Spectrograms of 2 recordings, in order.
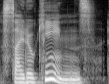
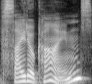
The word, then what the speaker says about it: cytokines: I had always thought that that word was pronounced cytokines, and in fact, I had had a doctor pronounce it that way to me once. But the macrophages in our immune system have cytokines that both are inflammatory and anti-inflammatory, and we need a balance of both of them. So now I know how to say it correctly.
